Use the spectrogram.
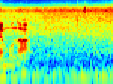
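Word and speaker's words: אמונה: exemplo, fé, na língua hebraica, que é emuná, pronuncia emuná.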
